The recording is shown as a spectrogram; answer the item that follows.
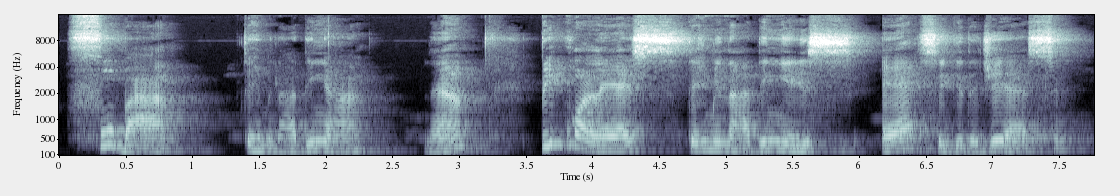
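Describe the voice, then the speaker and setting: Slow, patient Brazilian woman teacher. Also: mid-range voice, lively intonation, darkish tone, reverberant. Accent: Brazilian Portuguese. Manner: patient, repeats points and checks in with frequent "tá?". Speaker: Portuguese teacher. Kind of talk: recorded lesson going over textbook exercises.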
